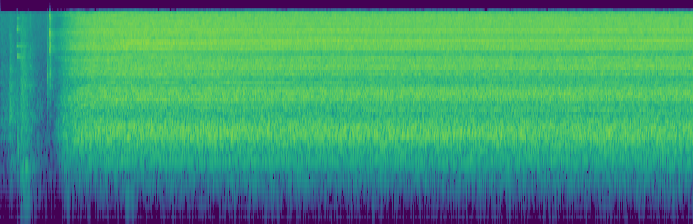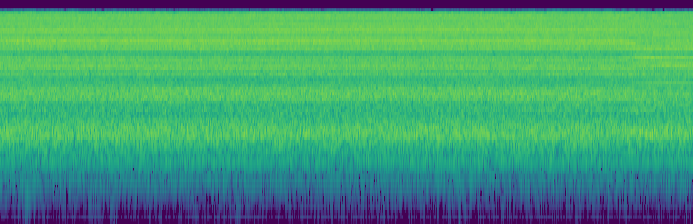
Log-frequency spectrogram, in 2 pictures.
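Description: A heat gun blows with a steady, loud whirring roar.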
